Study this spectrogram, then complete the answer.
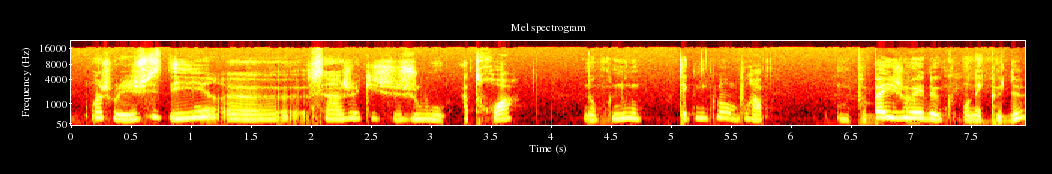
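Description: Somewhat breathy and dark, mellow in tone, a woman speaks at a medium pitch with ordinary variation and long, frequent pauses, in a dry, close sound with no echo. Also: moderate pace. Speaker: board game reviewer. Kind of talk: casual chat.

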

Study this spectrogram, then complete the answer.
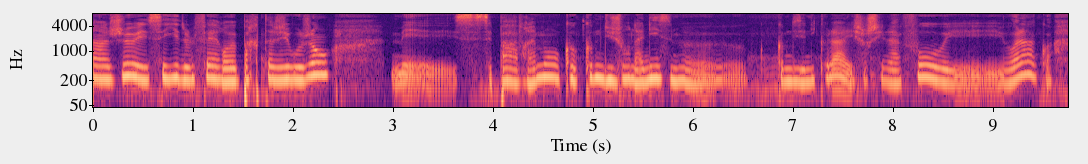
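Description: At a fairly slow pace, a woman with an ordinary speaking voice talks at a fairly high pitch with ordinary pitch variation. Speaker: board game reviewer. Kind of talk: casual chat.

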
